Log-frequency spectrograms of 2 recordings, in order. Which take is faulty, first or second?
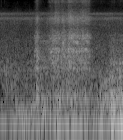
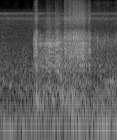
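first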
